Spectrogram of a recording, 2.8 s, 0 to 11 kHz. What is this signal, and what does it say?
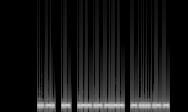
Morse code, heard as a keyed tone, about 62 wpm, 700 Hz. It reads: IN A WAY THAT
